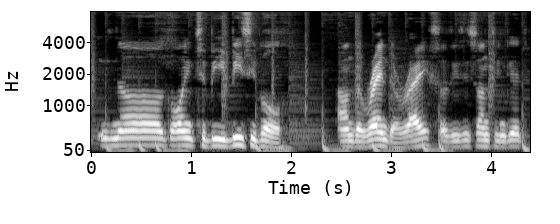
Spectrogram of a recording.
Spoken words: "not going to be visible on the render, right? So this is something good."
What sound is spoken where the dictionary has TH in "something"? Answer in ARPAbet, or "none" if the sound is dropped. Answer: TH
